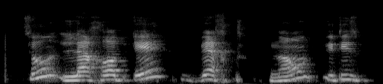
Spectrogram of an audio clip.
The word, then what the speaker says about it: verte: So la robe est verte. Now it is, the T is pronounced completely.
